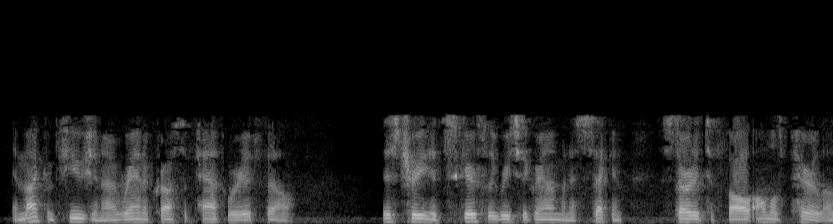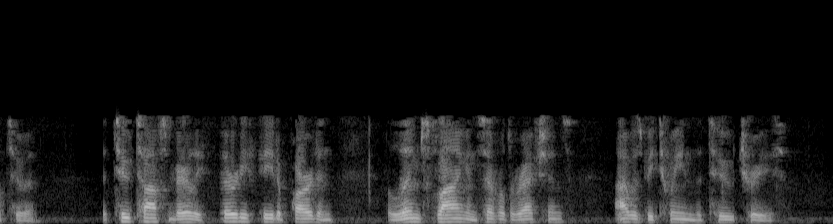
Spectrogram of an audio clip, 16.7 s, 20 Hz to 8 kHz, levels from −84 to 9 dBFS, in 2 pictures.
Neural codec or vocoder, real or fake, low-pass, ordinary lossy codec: none; real; 7.2 kHz; AAC, 16 kbps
